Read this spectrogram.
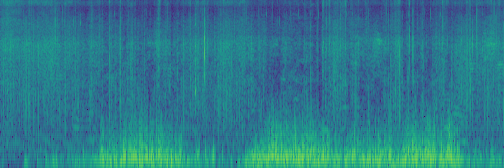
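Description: Strong wind gusts roar against the microphone outdoors.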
